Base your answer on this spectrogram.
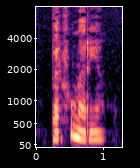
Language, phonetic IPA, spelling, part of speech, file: Polish, [ˌpɛrfũˈmɛrʲja], perfumeria, noun, LL-Q809 (pol)-perfumeria.wav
